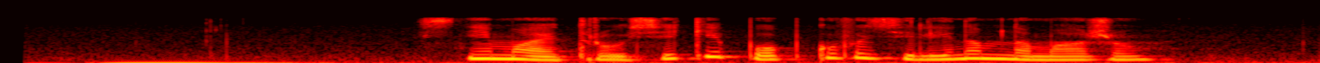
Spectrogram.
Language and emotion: Russian, neutral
